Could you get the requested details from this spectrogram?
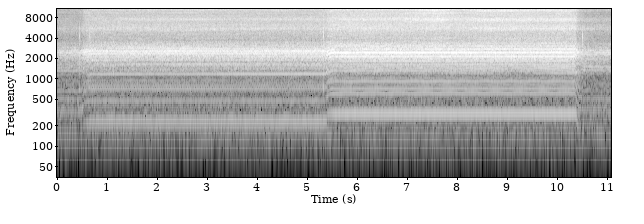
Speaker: So I wanted you guys to actually hear and see what it sounds like. So it has 3 different speeds, and then you can also turn on the music as you saw me do, and it has 2 different volumes for the music.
